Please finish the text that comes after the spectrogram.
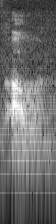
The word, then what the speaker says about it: Fowler: È noto che l'ammiraglio Fowler, si pronuncia Fowler, si è opposto alla dottrina nuova, di usare le bombe atomiche bunker buster per i sotterranei come un'arma convenzionale contro l'Iran.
